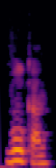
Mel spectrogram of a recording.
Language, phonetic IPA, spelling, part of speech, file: Polish, [ˈvulkãn], wulkan, noun, Pl-wulkan.ogg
